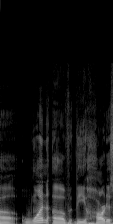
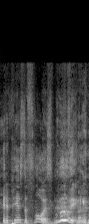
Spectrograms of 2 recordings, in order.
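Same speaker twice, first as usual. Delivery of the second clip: loud, higher British put-on through laughter; mock British drunk; 9 semitones higher, 16 dB louder than usual. Host playing the drunk British mom, laughing. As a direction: play a tipsy, proper Brit.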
